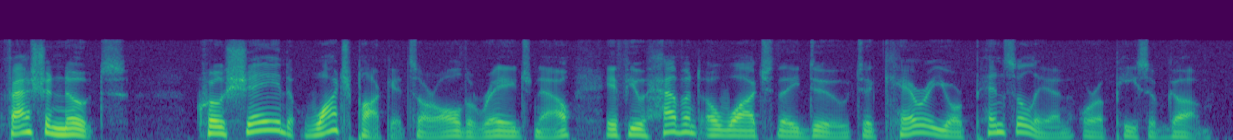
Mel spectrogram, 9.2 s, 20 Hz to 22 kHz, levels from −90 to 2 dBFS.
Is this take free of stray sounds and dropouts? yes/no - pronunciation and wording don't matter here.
yes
